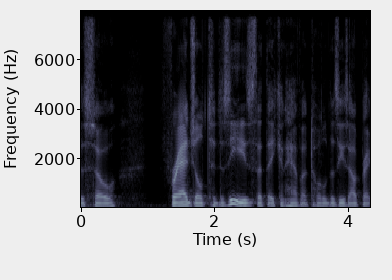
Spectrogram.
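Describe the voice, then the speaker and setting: Fairly low male voice in an Upper Midwest accent, delivered in a flat monotone. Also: very clean recording, silent background. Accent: Upper Midwest American. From Madison, Wisconsin. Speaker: farmer. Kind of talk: radio interview.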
